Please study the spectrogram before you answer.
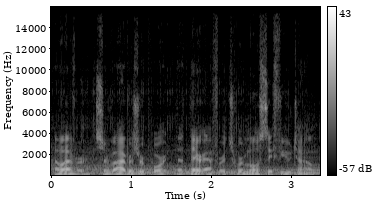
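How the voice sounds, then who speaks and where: A man reading scripted mock-documentary narration in a formal, deadpan manner. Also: sits low, a little fast. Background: music.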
